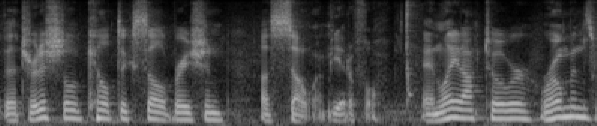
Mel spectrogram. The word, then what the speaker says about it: Samhain: With the traditional Celtic celebration of Samhain.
